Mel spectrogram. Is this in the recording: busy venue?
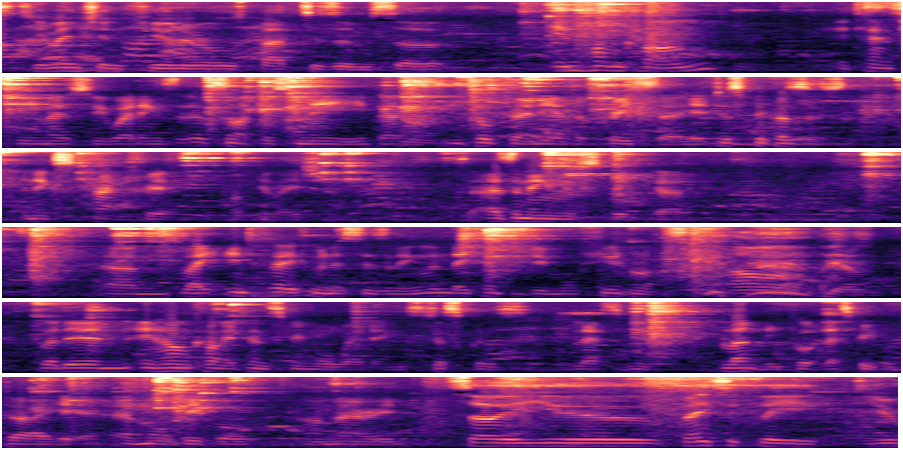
yes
